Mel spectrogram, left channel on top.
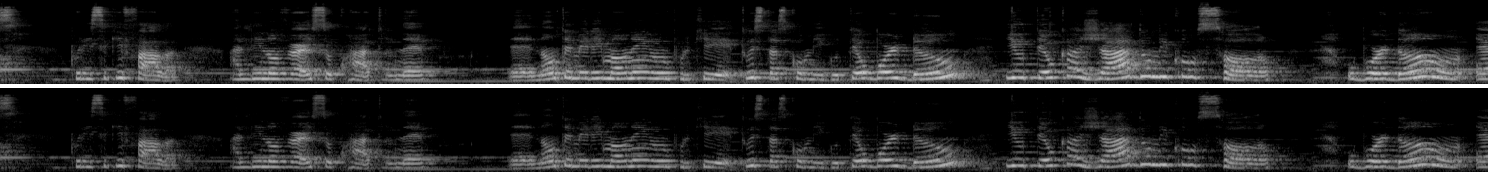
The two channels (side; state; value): right; quieter; 6.5 dB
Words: Por isso que fala ali no verso 4, né? Não temerei mal nenhum, porque tu estás comigo, o teu bordão e o teu cajado me consolam. O bordão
